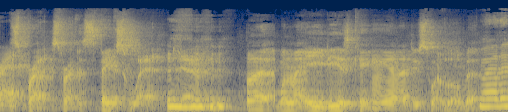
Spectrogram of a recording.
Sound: laughing

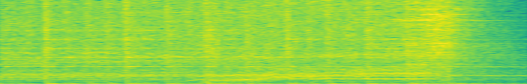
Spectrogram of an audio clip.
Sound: loud Screams

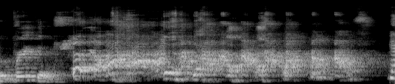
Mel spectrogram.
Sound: laughing

